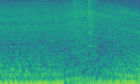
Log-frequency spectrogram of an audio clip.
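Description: A bus engine briefly drops in pitch as the bus shifts gear.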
